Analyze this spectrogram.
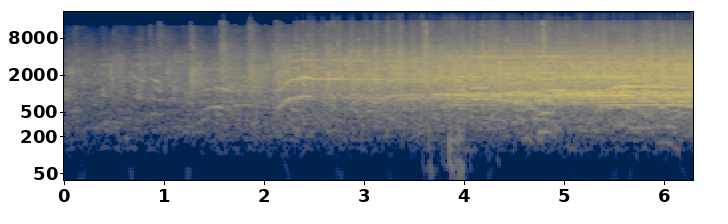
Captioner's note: audience cheers and applauds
